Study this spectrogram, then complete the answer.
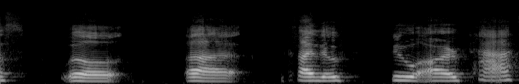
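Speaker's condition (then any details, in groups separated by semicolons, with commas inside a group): Cerebral palsy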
